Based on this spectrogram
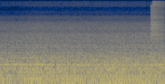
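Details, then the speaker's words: CDL Class B truck pre-trip in-cab inspection at fast idle building air pressure: steady engine drone, then a sharp hiss of released air; normal air governor cut-out. "just wait till you hear that sneeze that when you hear that sneeze that means your government is cut out"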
